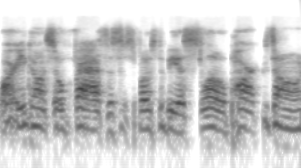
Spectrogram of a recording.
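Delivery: shrill, ragged, rough screaming, very high. Retelling how a driver pulled alongside and yelled: retelling a scream. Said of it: "just starts screaming at us".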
